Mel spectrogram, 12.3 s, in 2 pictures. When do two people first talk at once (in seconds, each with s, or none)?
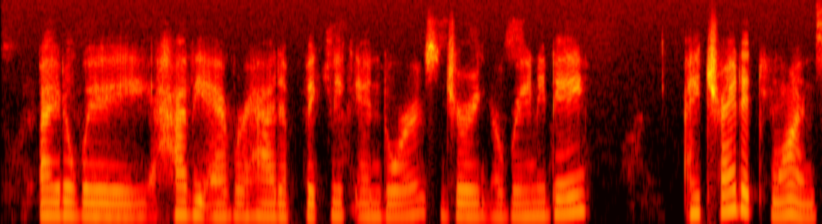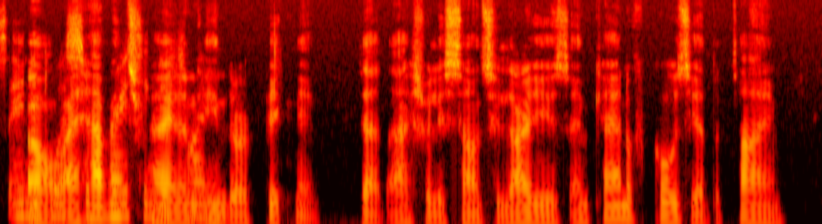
6.4 s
